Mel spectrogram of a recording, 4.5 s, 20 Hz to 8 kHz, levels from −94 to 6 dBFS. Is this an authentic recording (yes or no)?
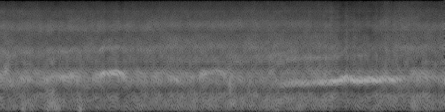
no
